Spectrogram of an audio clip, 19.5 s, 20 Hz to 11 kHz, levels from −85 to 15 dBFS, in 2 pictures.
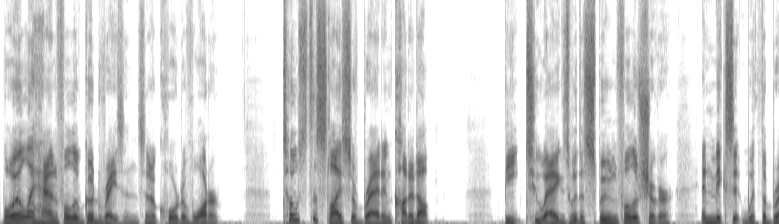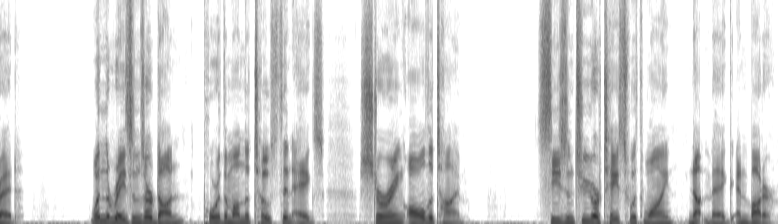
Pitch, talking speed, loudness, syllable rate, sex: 150 Hz, 180 wpm, -19 LUFS, 4.8 syllables/s, male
